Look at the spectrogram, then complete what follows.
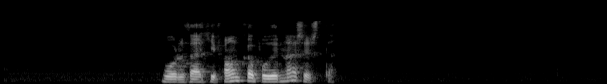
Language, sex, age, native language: Icelandic, male, 60-69, Icelandic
